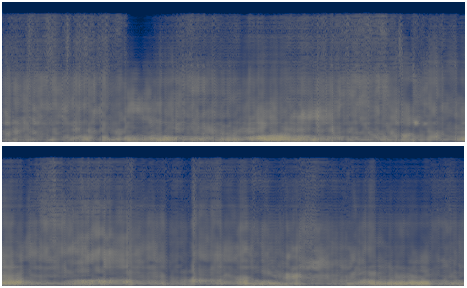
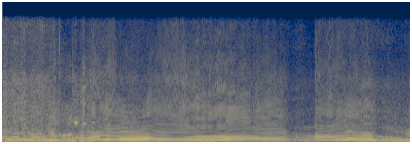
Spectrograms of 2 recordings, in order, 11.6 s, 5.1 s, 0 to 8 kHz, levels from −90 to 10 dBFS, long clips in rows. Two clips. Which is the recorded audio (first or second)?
second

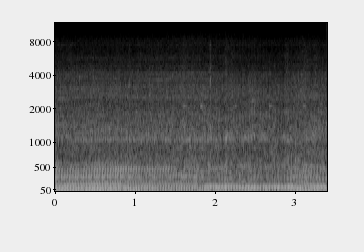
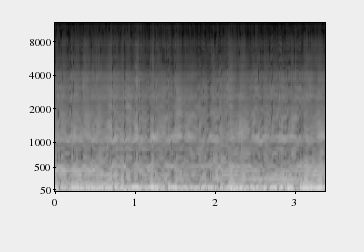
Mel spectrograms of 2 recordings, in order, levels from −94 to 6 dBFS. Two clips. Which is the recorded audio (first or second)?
first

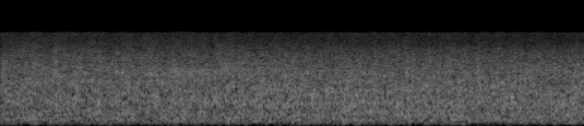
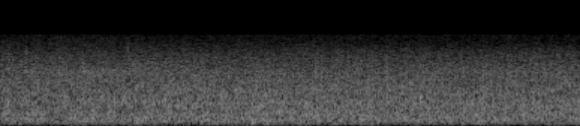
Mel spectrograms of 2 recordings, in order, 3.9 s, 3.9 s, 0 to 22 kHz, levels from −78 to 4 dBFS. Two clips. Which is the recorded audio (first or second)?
second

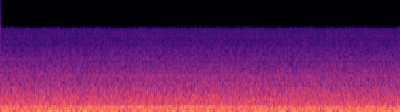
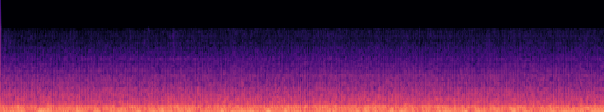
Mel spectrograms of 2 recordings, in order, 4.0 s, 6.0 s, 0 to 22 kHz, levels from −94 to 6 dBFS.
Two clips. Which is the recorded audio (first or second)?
first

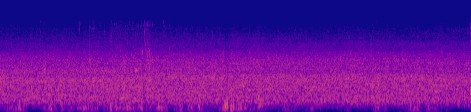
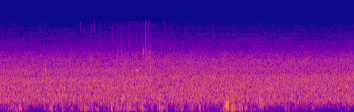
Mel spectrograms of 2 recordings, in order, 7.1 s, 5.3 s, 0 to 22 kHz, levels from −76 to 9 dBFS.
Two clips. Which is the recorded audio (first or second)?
first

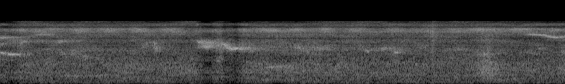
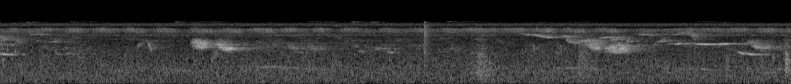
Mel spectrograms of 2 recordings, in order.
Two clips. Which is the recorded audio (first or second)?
second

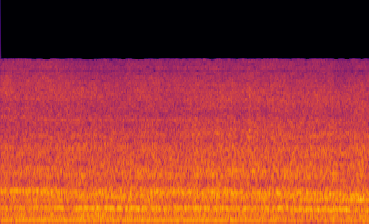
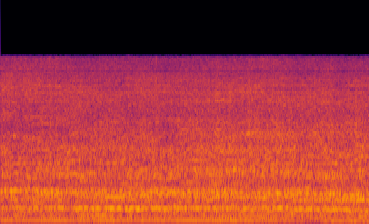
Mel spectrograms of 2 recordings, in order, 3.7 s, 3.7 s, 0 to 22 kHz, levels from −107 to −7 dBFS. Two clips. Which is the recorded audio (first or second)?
first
